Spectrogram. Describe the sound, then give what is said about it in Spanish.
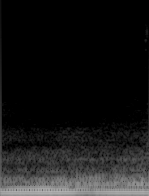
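A low, steady engine rumble from a car passing in a parking lot, swelling slightly in the middle of the brief moment, with no voices. “Me excusan si oyen un carro detrás de mí, es que estoy grabando esto en mi hora de almuerzo y pues pasó un carro por ahí”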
